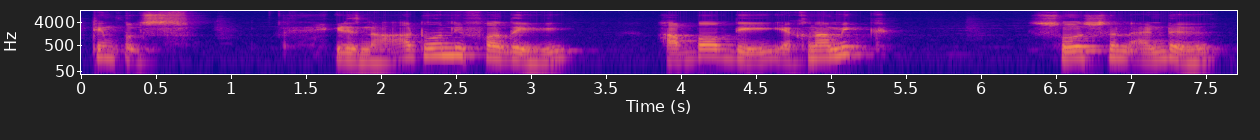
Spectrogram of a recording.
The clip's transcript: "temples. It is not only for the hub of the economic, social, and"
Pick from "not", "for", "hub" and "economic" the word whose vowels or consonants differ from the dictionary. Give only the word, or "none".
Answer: none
